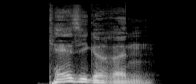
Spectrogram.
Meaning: inflection of käsig: 1. strong genitive masculine/neuter singular comparative degree 2. weak/mixed genitive/dative all-gender singular comparative degree
- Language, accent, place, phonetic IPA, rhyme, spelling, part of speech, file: German, Germany, Berlin, [ˈkɛːzɪɡəʁən], -ɛːzɪɡəʁən, käsigeren, adjective, De-käsigeren.ogg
